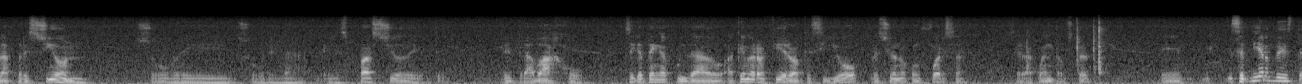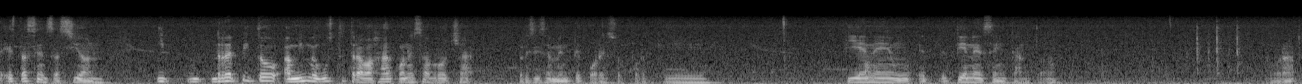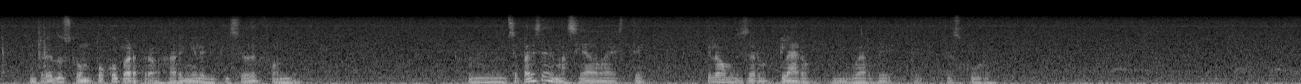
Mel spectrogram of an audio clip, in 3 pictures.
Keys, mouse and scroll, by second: 1.1-3.9 drag, 4.2 click, 5.4 click, 6.3 click, 8.0-9.3 drag, 8.3-9.3 right drag, 11.0 ctrl+z, 15.5 click, 17.9-20.2 drag, 20.7-22.5 drag, 25.1 d, 26.5 f, 26.8-31.4 drag, 32.7 click, 33.6 click, 35.7-38.8 drag.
